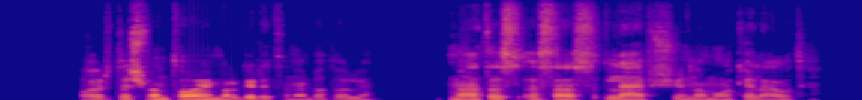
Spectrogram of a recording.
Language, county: Lithuanian, Vilnius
